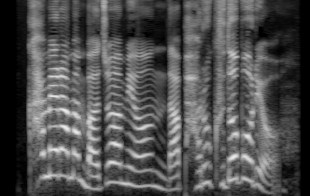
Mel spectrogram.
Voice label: fluster; monologue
